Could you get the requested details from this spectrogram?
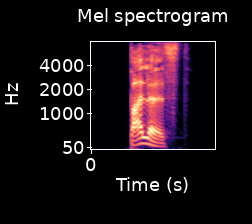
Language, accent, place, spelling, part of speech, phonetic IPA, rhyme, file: German, Germany, Berlin, ballest, verb, [ˈbaləst], -aləst, De-ballest.ogg
- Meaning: second-person singular subjunctive I of ballen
